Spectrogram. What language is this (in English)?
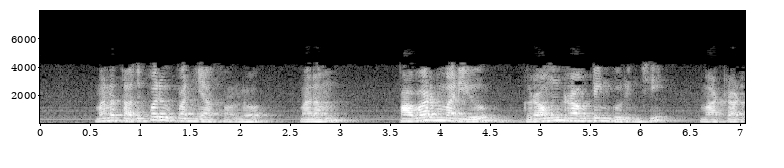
Telugu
